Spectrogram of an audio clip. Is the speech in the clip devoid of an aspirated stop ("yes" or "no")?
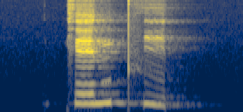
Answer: no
